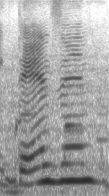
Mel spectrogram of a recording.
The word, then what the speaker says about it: DAZN: The fights pull major institutional support from their broadcasting networks, specifically Danzin, that's spelled capital DAZN, and the Zeus Network, who act as major commercial anchors.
